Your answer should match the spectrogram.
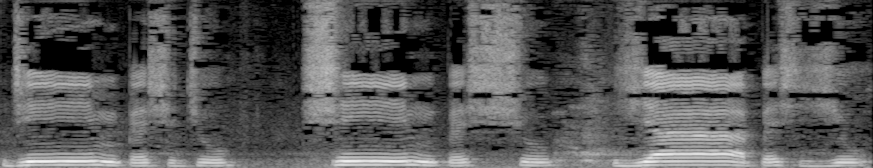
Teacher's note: র জিহ্বার আগার উল্টা পিঠ তার বরাবর উপতলার সঙ্গে লাগবে, র পেশ রো এরকম। জিম শিন ইয়া জিহ্বার মধ্যখান তার বরাবর উপতলার সঙ্গে লাগিয়ে আমরা উচ্চারণ করব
